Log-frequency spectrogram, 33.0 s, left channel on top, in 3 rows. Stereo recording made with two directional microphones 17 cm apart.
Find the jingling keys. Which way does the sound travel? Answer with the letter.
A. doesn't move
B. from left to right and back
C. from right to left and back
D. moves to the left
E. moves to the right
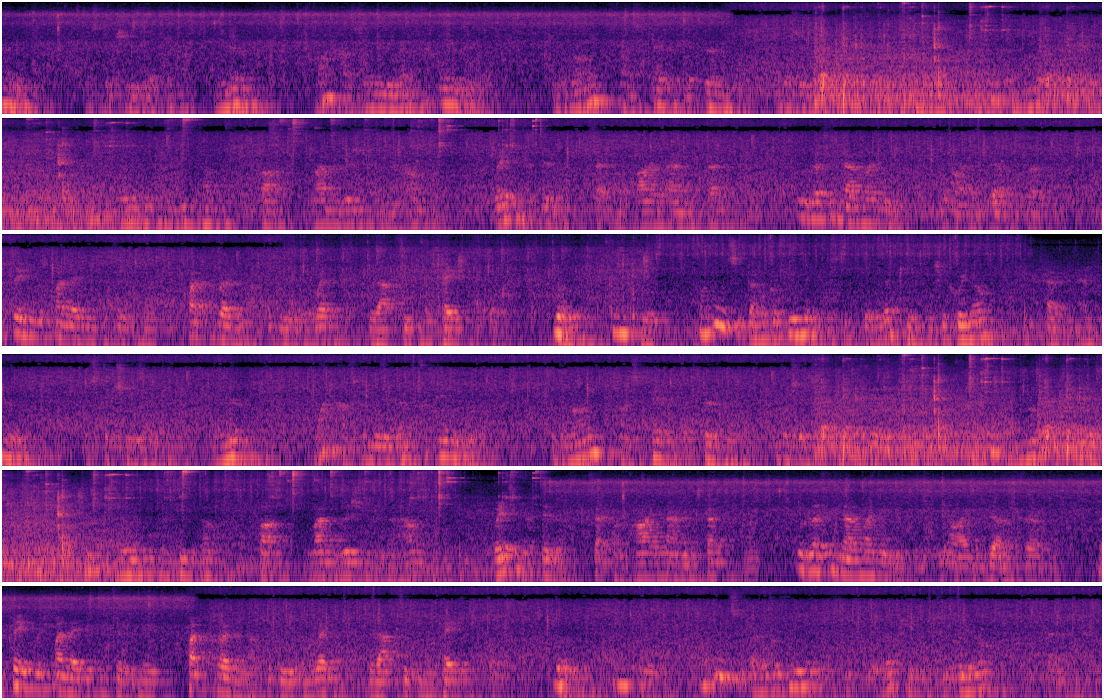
B.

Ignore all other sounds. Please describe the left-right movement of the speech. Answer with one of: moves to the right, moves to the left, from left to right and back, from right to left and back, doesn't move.
moves to the left.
